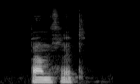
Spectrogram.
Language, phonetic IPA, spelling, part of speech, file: Polish, [ˈpãw̃flɛt], pamflet, noun, LL-Q809 (pol)-pamflet.wav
